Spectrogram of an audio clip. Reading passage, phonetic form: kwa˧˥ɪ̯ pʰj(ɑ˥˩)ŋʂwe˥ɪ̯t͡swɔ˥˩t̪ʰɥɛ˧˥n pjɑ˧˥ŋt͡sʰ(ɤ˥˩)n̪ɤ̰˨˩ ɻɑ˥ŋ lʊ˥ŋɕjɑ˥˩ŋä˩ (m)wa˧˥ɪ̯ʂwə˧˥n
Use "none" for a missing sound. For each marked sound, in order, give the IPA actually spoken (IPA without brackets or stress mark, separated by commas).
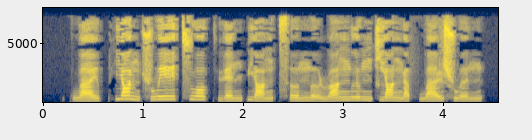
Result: ɑ˥˩, ɤ˧˥, f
